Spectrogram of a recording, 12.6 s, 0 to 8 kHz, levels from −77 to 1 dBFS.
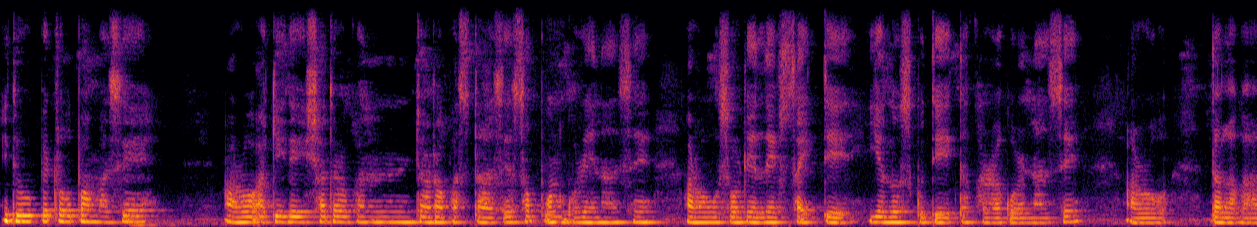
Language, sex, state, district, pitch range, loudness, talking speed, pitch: Nagamese, female, Nagaland, Dimapur, 175-190 Hz, -19 LUFS, 145 wpm, 180 Hz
